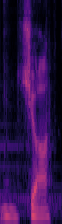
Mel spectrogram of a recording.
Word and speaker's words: JWT: is um this thing for people who maybe uh uh pronounce it differently because he pronounced it jot I'm talking about about this stuff so I call them jts I don't know what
